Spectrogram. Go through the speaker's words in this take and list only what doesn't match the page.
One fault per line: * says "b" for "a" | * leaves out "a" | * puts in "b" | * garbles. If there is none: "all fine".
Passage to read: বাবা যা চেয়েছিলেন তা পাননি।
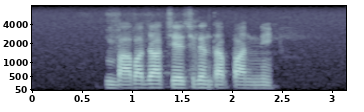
all fine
